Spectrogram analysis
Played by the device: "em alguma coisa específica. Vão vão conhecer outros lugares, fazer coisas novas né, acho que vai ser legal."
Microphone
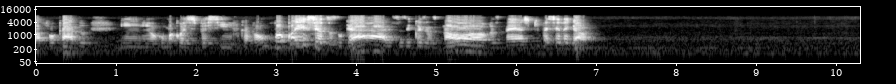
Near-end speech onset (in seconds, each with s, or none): none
